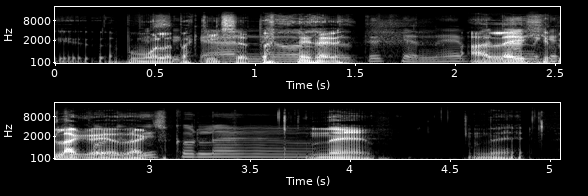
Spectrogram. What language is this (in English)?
Greek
